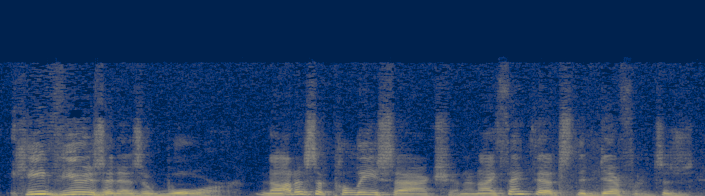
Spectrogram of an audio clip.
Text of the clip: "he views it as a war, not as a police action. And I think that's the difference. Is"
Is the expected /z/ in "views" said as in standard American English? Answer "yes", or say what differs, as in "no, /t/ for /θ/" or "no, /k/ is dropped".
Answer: yes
